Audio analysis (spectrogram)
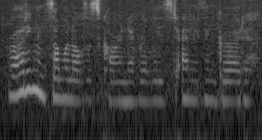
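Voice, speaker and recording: A woman playing a calm, emotionless, secretive young detective in an audio drama, speaking in a cool, curt, detached way. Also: mid-range voice, fast talker, noisy background, close to an everyday voice.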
